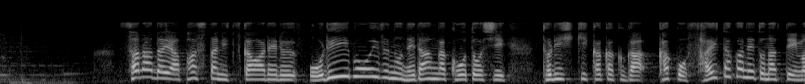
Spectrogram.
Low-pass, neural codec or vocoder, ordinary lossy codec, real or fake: 7.2 kHz; none; none; real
